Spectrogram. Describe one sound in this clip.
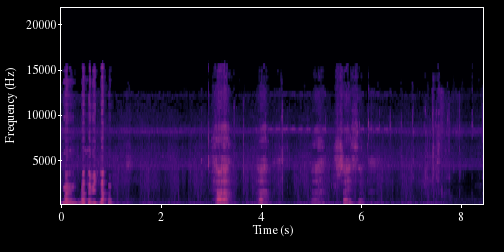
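Heavy footsteps thud steadily on grass.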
